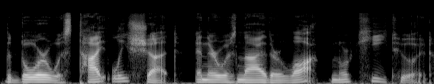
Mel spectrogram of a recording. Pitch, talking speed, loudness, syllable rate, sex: 105 Hz, 195 wpm, -20 LUFS, 4.3 syllables/s, male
